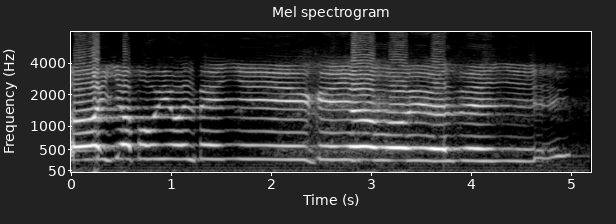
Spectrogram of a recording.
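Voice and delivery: slow, loud, drawn-out cheer; a mentor loudly celebrating the first sign of progress; joyful cheer. Retold or imitated. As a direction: draw it out in triumph.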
